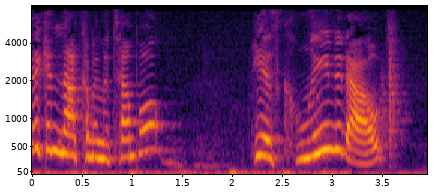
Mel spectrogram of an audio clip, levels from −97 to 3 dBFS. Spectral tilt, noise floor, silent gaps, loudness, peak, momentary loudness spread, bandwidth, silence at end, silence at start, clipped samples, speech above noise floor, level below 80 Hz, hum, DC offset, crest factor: -5.5 dB/octave; -45 dBFS; none; -22 LUFS; -8 dBFS; 9 LU; 7.4 kHz; 0.3 s; 0 s; under 0.1%; 24 dB; -48 dBFS; none; under 0.1%; 14 dB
